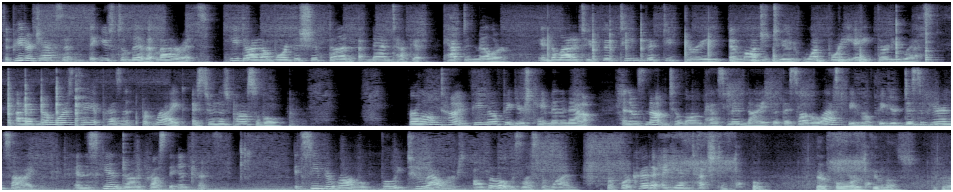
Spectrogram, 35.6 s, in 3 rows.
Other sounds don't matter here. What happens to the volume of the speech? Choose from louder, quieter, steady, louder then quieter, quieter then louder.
steady.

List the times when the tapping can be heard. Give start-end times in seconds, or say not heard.
6.8-13.6.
